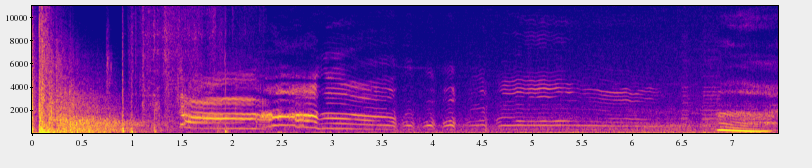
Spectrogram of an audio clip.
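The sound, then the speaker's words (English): A single loud, sharp gunshot cracks at the start, shooting off someone's toe, then gives way to a long, wavering, high-pitched wail that rises and falls for several seconds. “You shot my toe off!”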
